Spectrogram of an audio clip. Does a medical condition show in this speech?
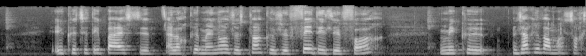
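Yes: deafness, acquired deafness, kidney-disease related; kidney disease from age 1.5 damaged ears, progressive loss, hearing aids, left ear deaf at 20.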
